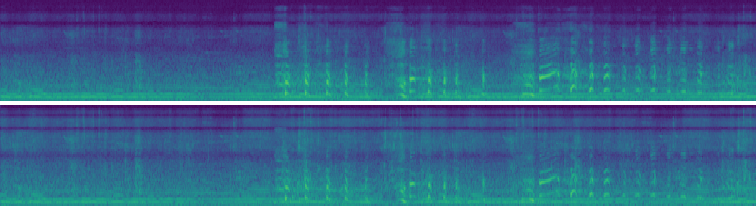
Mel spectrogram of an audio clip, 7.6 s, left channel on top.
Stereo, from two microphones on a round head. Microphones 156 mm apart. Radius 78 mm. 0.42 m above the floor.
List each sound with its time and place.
0.0 s an insect: 65° right (ahead or behind)
2.7 s laughter: 20° left (ahead or behind)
